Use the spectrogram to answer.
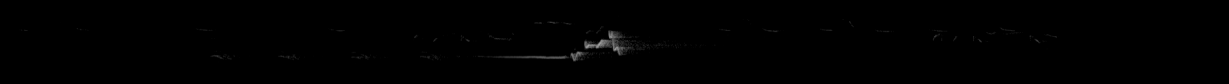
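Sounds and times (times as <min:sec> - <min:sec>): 
Japanese bush warbler singing: 0:00.1 - 0:10.7.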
